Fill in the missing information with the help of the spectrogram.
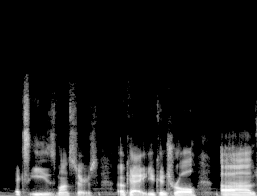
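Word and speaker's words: Xyz: Uh try like try like the word exceed like exceeding expectations. Xes monsters.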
